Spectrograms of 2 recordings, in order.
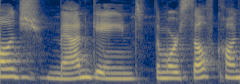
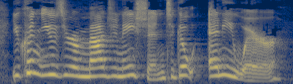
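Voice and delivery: put-on higher-pitched child's protest; crying out; 5 semitones higher than usual. A narrator's reading. Ben objects to travelling by imagination, crying out. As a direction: object in a raised, indignant pitch. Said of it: "Ben cried".

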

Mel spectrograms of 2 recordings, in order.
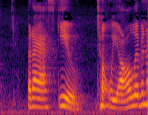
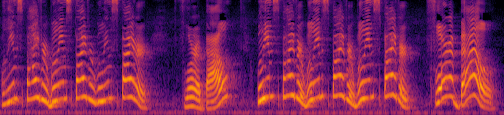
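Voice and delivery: calling out; 13 semitones higher than usual. Acted. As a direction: call his name up into the dark. Calling out into the night.

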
